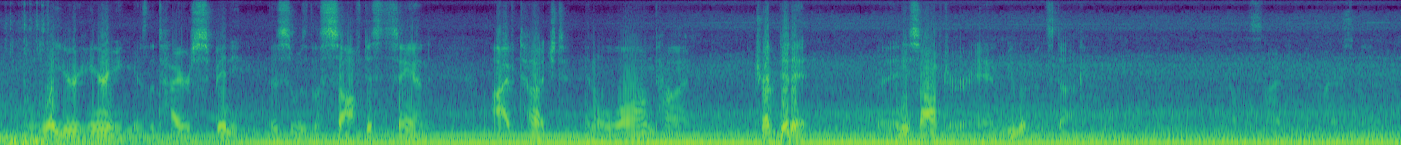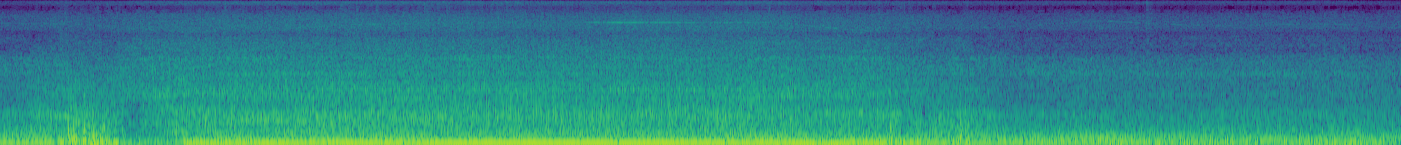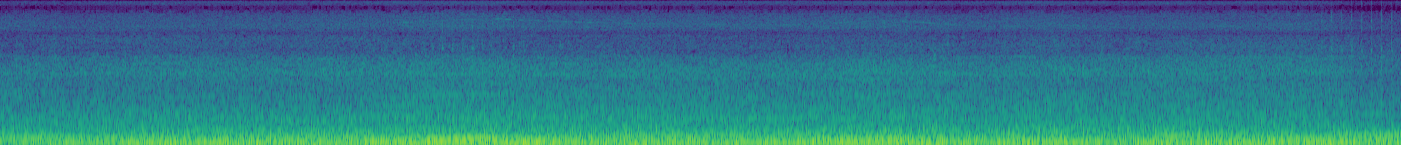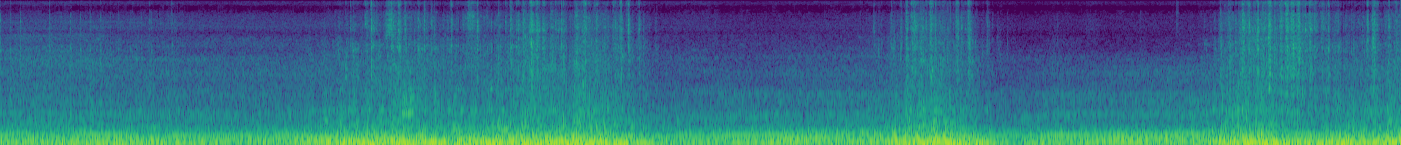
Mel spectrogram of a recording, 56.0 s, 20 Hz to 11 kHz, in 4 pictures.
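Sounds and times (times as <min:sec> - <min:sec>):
tyres churning through sand: 0:00.0 - 0:42.5
truck engine under load: 0:00.0 - 0:56.0.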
